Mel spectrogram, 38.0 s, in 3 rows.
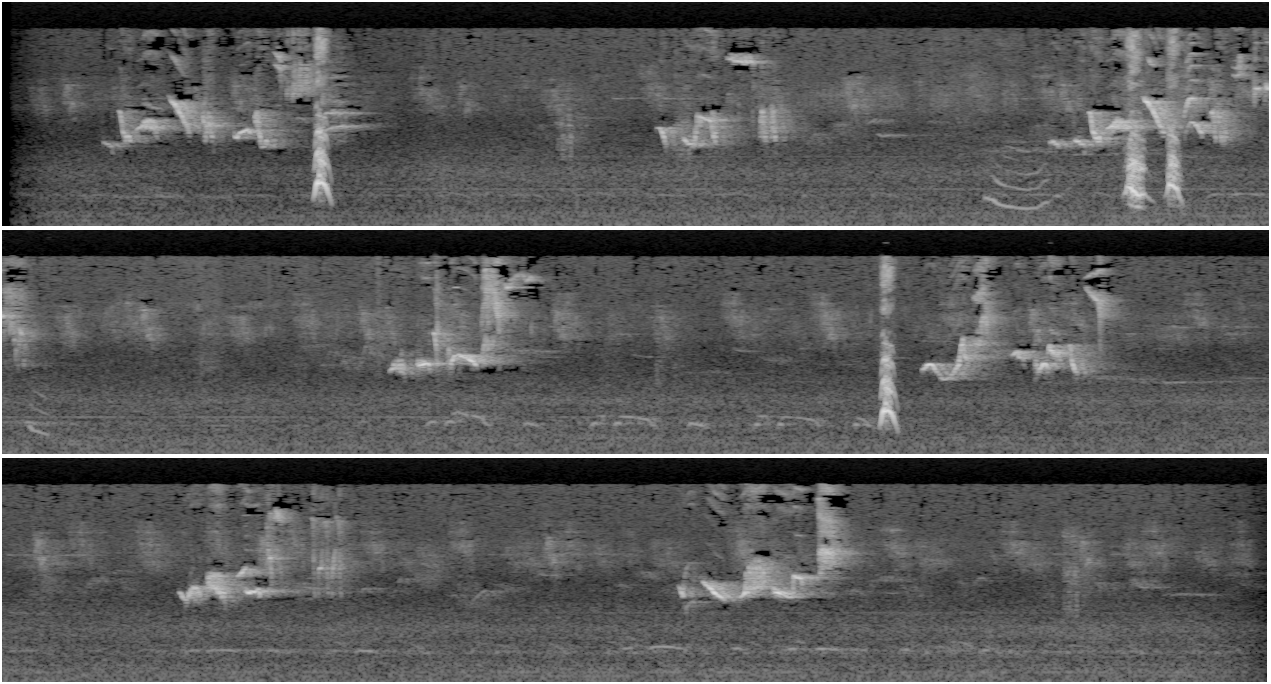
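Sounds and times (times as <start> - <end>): faint background bird chirping: 0.2 - 37.9
songbird warbling: 3.1 - 3.4, 11.2 - 12.0.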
